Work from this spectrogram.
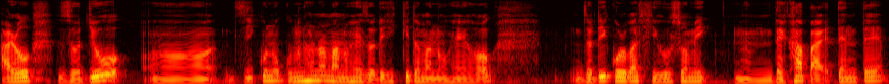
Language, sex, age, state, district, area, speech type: Assamese, male, 18-30, Assam, Jorhat, urban, spontaneous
